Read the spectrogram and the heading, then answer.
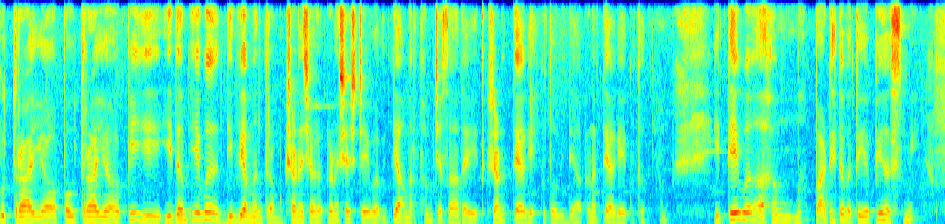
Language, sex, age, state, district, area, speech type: Sanskrit, female, 60+, Karnataka, Bangalore Urban, rural, spontaneous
